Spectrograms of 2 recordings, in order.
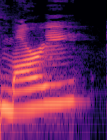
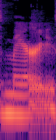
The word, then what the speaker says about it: Mary: I read it as Mari, and then Michael said it was Mary. So I was like, oh, okay, it's Mary. Yeah.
